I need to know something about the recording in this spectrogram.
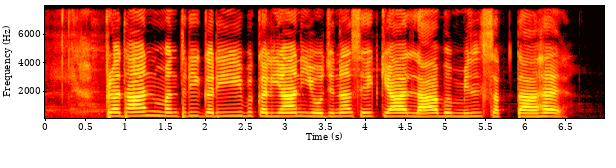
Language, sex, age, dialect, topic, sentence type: Hindi, female, 25-30, Marwari Dhudhari, banking, question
